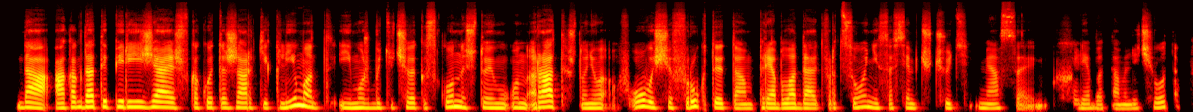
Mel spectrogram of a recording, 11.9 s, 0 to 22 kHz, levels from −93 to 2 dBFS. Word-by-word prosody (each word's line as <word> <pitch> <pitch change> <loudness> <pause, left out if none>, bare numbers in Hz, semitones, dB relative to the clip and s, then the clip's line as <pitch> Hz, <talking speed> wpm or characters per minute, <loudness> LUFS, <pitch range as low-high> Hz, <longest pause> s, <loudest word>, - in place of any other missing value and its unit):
Да, 175 -3 +4
а 165 0 +4
когда 190 +2 +4
ты 200 - 0
переезжаешь 190 -2 +4
в - - -7
какой-то 170 0 -4
жаркий 165 -1 +1
климат 185 0 +2
и, 160 - -2
может 165 -1 0
быть, 165 0 -5
у - - -10
человека 165 -1 0
склонность, 185 0 0
что 175 - -4
ему 160 -2 0
он 165 -3 -2
рад, 195 +2 +5
что 155 - -7
у - - 0
него 155 0 0
ф - - -15
овощи, 185 -3 +2
фрукты 170 -1 -1
там 150 -2 -3
преобладают 155 0 0
в - - -15
рационе, 165 +3 -3
и - - -5
совсем 155 +1 -5
чуть-чуть 160 0 -6
мяса, 155 +1 -4
и 225 +1 -9
хлеба 150 -2 -9
там, 140 -1 -6
или 140 +1 -6
чего-то. 170 +3 -4
165 Hz, 190 wpm, -25 LUFS, 155-185 Hz, -, рад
